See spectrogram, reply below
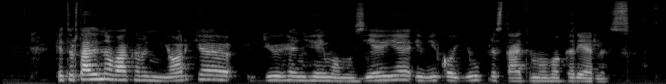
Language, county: Lithuanian, Vilnius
